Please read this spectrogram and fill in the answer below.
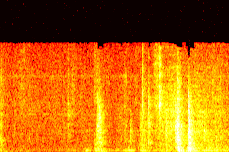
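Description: Cast-iron tool rest and tailstock being slid along the bed of a mini wood lathe: a faint scrape, a sharp metal click about a second in, then a louder knock near the end.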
